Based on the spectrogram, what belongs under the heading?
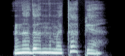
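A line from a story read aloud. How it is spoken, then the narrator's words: Thoughtful sigh. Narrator (Russian): вздохнула я, задумчиво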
